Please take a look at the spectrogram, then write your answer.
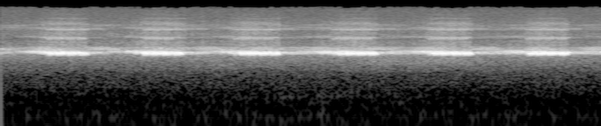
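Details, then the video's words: Several tree crickets calling together in Oregon's Willamette Valley: a constant piercing trill pulsing louder and softer in a regular beat, about six swells in five seconds. "Tree cricket chorus"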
